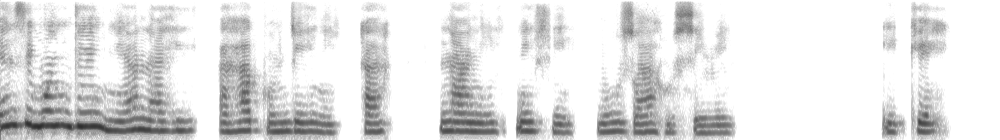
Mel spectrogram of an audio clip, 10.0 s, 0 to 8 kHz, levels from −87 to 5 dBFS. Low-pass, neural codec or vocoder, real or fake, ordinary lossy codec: none; codec, 16 kHz, 2 kbps, FreqCodec, smaller model; fake; none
